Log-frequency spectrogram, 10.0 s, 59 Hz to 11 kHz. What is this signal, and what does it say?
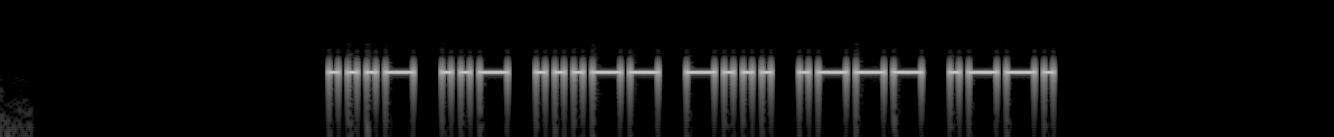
Morse code, heard as a keyed tone, about 17 wpm, 700 Hz. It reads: VU3BJP
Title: DXCC-100 Call Signs - 6 Characters - 17wpm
